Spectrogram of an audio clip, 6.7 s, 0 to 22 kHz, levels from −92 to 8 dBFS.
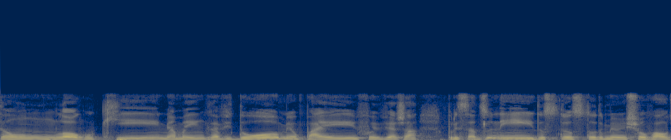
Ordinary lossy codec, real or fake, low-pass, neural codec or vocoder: none; real; 7.2 kHz; none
